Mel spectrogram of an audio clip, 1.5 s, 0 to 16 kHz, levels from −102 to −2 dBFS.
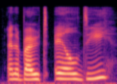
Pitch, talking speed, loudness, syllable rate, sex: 230 Hz, 165 wpm, -15 LUFS, 4.2 syllables/s, female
